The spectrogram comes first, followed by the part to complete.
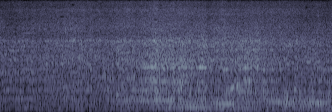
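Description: A low engine hum in the background, growing a little louder past the middle.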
